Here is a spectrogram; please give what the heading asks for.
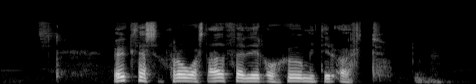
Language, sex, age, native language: Icelandic, male, 40-49, Icelandic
